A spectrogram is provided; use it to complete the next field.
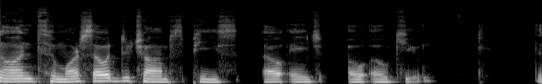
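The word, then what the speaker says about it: L.H.O.O.Q.: the presentation moving on to marcelo duchamp's piece l-h-o-o-q the name of this piece is a vulgar french pun the the letters pronounced in french sound like translate to english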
